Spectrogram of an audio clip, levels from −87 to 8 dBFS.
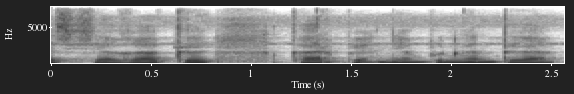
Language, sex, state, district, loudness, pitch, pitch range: Wancho, male, Arunachal Pradesh, Longding, -17 LUFS, 125 Hz, 120-130 Hz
